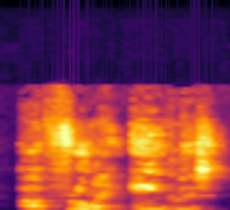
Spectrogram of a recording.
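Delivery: usual speaking voice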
